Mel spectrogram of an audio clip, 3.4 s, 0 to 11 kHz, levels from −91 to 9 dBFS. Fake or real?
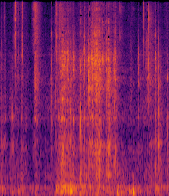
fake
